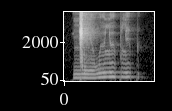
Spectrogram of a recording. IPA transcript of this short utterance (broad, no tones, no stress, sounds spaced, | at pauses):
ŋ͡ǁ e w ɨ l ɨ p l i p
